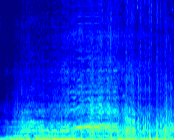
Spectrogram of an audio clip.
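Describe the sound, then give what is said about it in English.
Horses whinny loudly, their wavering neighs rising over a steady rumble of hooves pounding the ground throughout as they gallop carrying their riders. “The horses surged into the wilderness, carrying their riders with them in a mad dash for stable ground.”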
